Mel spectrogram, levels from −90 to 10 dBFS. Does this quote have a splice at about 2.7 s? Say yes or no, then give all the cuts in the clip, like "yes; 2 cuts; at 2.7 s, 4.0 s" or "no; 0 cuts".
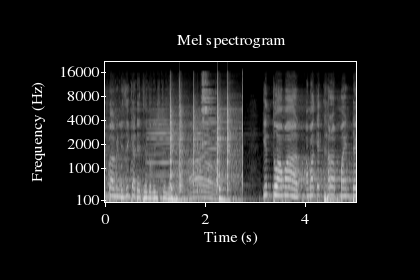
yes; 1 cut; at 2.7 s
